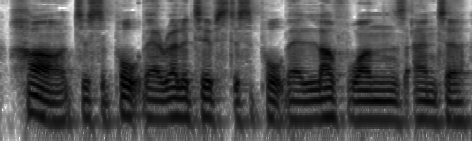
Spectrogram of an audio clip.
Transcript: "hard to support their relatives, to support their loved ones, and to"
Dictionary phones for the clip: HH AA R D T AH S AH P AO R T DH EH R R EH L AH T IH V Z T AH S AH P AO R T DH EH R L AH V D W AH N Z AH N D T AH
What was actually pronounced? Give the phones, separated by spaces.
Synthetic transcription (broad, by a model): HH AA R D T AH S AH P AO T DH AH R R EH L AH T IH V Z T AH S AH P AO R T DH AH L AH V W AH N Z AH N T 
